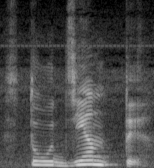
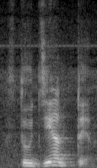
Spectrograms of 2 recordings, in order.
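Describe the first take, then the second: First: Slow and careful, drawn out for learners; teacher's careful slow reading. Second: Brisk, natural native speed; quick native pace. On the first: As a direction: spell it out slowly for the class. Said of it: "one first time will be slow". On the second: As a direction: say it fast like a native. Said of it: "second time will be quickly, like a native". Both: Shown as a demonstration.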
